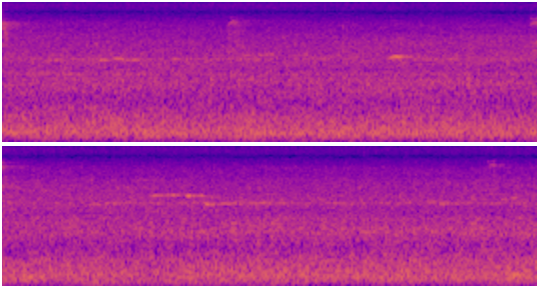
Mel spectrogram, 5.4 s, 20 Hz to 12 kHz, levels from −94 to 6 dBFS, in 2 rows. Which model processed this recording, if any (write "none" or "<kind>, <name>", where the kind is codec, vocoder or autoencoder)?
vocoder, BigVGAN v2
